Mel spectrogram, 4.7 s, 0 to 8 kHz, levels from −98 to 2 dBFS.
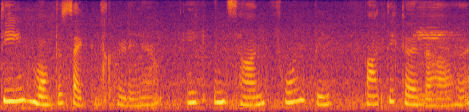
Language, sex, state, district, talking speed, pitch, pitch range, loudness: Hindi, female, Uttar Pradesh, Ghazipur, 190 wpm, 240 Hz, 210-275 Hz, -16 LUFS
